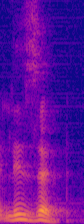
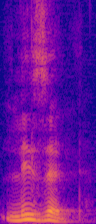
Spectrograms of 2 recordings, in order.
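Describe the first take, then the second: The two takes are said the same way.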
